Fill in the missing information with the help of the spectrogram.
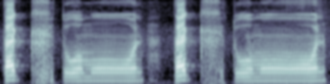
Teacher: sifat hamasnya yaitu tahan dulu suara kafnya karena dia sukun sebagaimana huruf ta Ak baru nafasnya kita lihatkan jadi berurutan yang pertama syiddahnya baru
